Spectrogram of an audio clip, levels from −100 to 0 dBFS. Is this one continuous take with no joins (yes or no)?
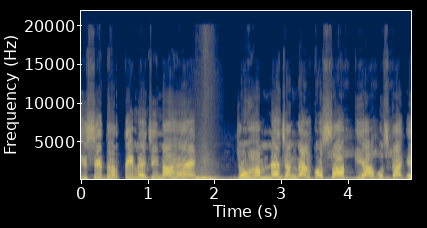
no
